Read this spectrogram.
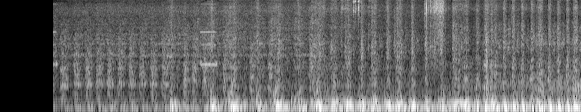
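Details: Nissan Altima that wouldn't start, running after fuel pump work and battery fix: after a short silence engine catches, settles into a steady low rumble and revs cleanly without stumbling; runs healthy.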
